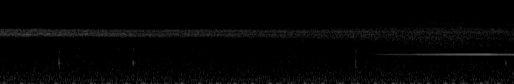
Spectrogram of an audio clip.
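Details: Rail-babbler at Krung Ching Waterfall, giving one long, thin, steady whistle that lasts about a second and a half near the end, with a constant high insect drone and rushing background hiss throughout.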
